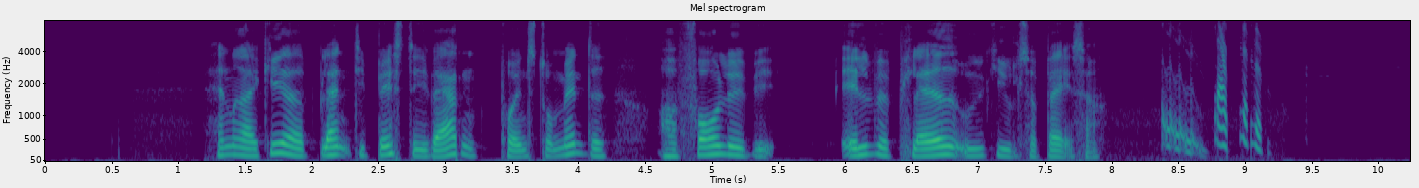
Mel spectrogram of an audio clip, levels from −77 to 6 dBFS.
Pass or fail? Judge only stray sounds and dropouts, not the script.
fail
